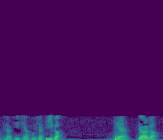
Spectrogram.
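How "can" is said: can with full vowel; can vs can't. Shown as a demonstration. Teacher modelling can for class. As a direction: say can clearly. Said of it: "大家自己现在试着把这两个读一下".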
